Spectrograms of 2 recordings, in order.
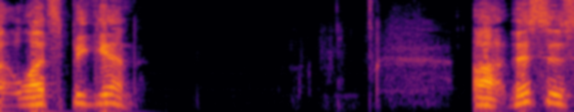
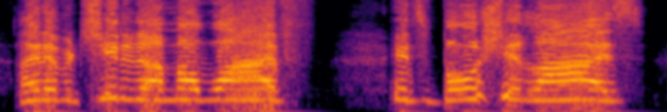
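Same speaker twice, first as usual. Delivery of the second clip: louder, higher shouted denial; furious denial; 6 semitones higher, 4 dB louder, slower than usual. Retold or imitated. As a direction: bark out the denial. Reading Pol's furious post.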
